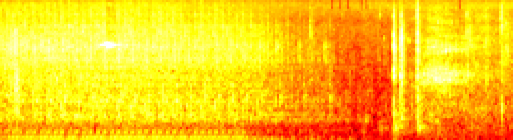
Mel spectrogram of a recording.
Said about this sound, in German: Als er das Wasser einige Minuten später aufgoss, vernahm er ein leises Brummen. Bob kam zurück. Kurz darauf schaukelte der gelbe Käfer schwerfällig auf den Strand.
